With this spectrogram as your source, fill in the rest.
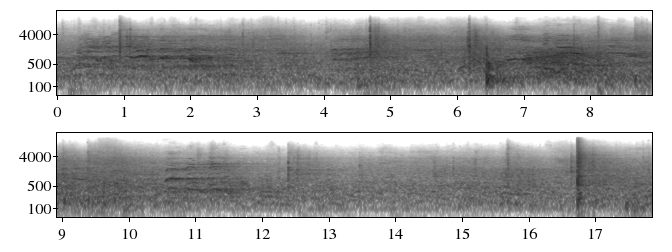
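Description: Hockey sticks and a puck clack sharply.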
